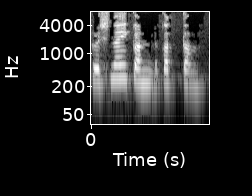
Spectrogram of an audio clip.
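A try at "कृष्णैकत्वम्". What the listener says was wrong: কৃষ্ণৈকত্বম। কৃষ্ণ একত্বম, ঐকত্বম নয়, একত্বম। কৃষ্ণ একত্বম। কৃষ্ণ একত্বম।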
